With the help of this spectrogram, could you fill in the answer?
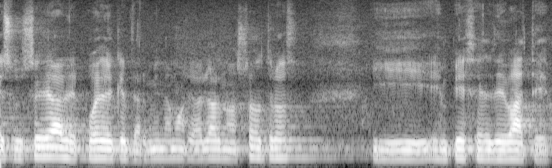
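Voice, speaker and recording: A man is speaking here. His pitch is fairly high and his pace moderate. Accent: Argentine. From Argentina. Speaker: company founder and CEO. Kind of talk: panel presentation.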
